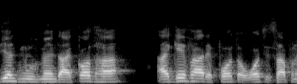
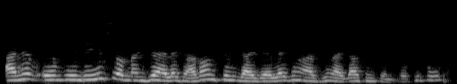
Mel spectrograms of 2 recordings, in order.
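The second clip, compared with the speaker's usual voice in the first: muffled and much softer; 4 semitones higher, 8 dB quieter than usual. Real, not acted. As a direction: speak as if through a hand over the mouth. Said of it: "your voice is getting muffled".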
